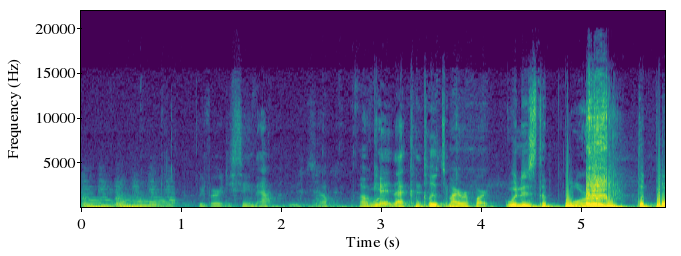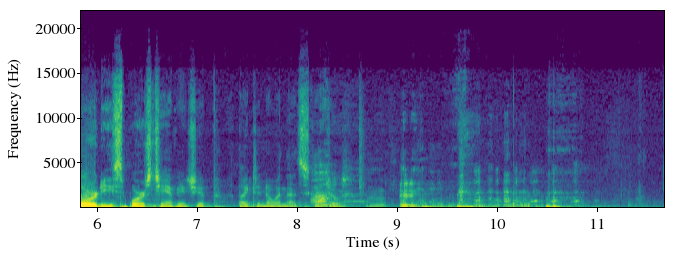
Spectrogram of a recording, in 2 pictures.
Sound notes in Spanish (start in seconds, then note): 9.1 risas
